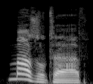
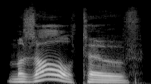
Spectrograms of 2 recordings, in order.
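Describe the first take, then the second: First: It is said with a plain English accent. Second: It is said with a Hebrew accent.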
